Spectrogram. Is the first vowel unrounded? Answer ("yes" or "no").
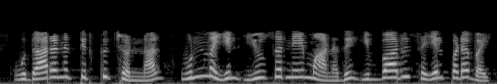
no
